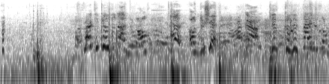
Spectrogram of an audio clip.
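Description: Young children's voices, chattering and squealing at play, starting about two seconds in after a quieter opening.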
